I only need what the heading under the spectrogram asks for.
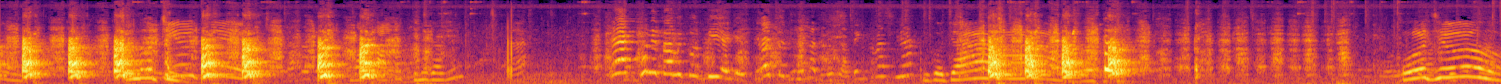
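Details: Excited Labrador Retriever greeting a returning household member, opening with a quick string of barks, then high whimpering and yelping, another burst of barks, and a final rising whine, with a woman talking throughout.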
